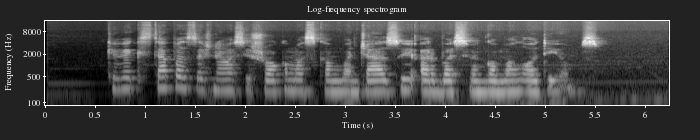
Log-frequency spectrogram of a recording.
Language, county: Lithuanian, Šiauliai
